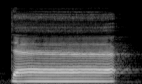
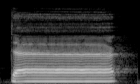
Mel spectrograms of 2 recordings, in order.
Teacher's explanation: জিহ্বার আগা সামনের উপরের 2 দাঁতের গোড়ার সঙ্গে লাগিয়ে উচ্চারিত হয়।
